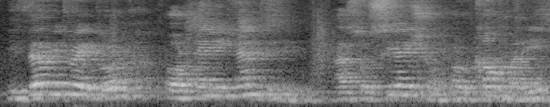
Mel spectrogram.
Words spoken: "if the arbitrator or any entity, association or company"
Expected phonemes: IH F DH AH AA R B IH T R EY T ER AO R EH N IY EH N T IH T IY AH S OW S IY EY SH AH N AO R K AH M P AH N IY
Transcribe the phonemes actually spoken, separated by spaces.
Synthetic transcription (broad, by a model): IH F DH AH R IH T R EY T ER AO R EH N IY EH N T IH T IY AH S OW S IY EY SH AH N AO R K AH M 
